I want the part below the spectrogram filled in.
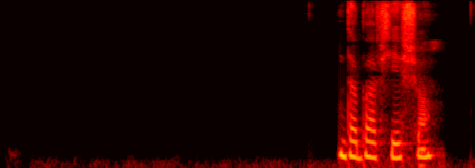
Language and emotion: Russian, neutral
